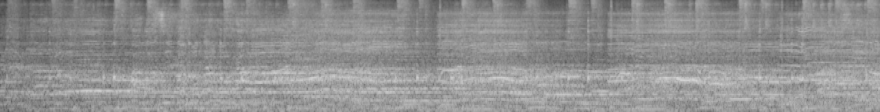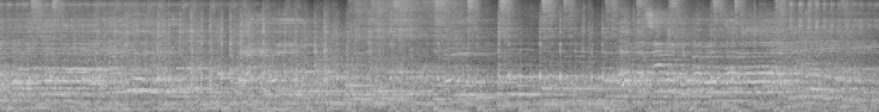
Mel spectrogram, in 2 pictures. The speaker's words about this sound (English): We are hearing a high-life gospel band playing for thousands under a stadium-sized tent on a Sunday morning at the Omega Power Ministry, OPM.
